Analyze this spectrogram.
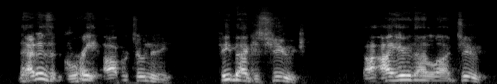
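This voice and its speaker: A loud, animated man, with a dry, close sound and no echo. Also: moderate pace. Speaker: real estate team leader. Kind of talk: team meeting talk.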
